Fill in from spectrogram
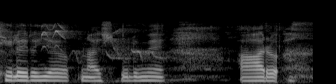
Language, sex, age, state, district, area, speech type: Maithili, female, 30-45, Bihar, Samastipur, urban, spontaneous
